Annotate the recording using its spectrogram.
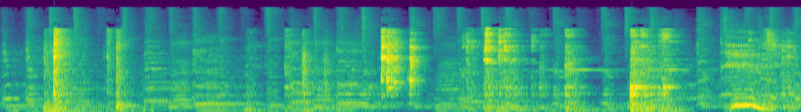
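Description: Crockery clinking and clattering several times as plates are handled, over steady background music.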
